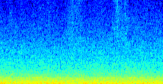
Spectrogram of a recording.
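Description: Steady low rumbling room noise with no distinct event.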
